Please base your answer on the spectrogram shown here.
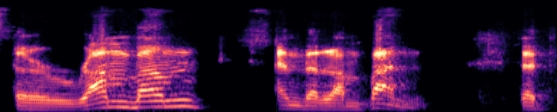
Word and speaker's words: Rambam: is that it's the Rambam and the Ramban. That the Ramban gets the stress on the second syllable, and the Rambam gets the stress on the first syllable, so that you're not making a confusion.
